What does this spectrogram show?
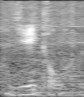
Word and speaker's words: Yakel: Connor Yakel is the way it's pronounced.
